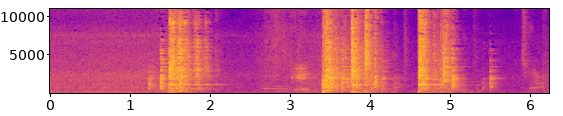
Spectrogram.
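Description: A heavily loaded barbell with bumper plates dropped to the floor and rolling, hitting the floor and nearby plates in three loud crashes with metallic ringing, the second and third about a second apart and the loudest.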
